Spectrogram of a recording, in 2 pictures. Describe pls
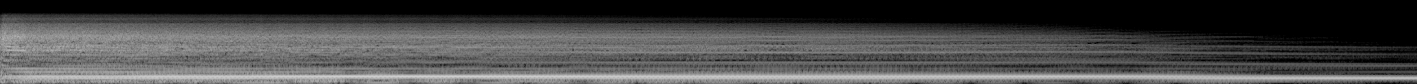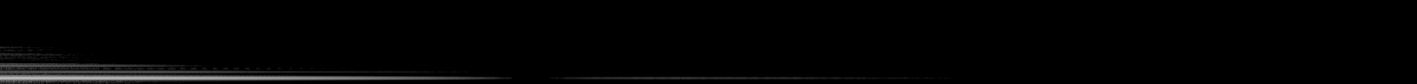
Dist Chr Dmj 2strs 12th
Fretted 12th fret on the D (4th) string and the 11th fret on the G (3rd) string. Down strum.
chords, distorted-guitar, distortion, distorted, guitar-chords, guitar, lead-guitar, lead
